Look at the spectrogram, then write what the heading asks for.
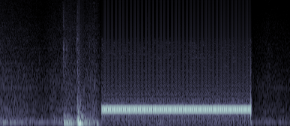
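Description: A steady telephone tone on a call sounds as one long, even mid-pitched note lasting about two seconds and ending abruptly. A couple of brief noisy bumps come just before it.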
